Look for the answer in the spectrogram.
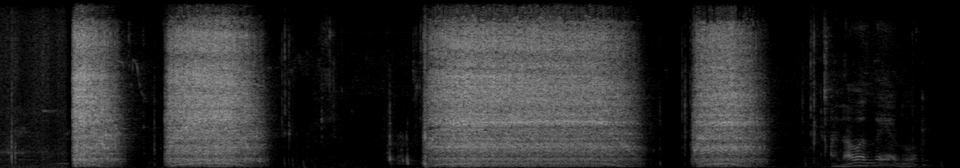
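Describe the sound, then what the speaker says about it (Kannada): A kitchen mixer grinder chops fruit in its jar in four pulsed bursts of whirring motor noise: two short runs, one longer steady spin, then a brief final burst, separated by near-silent pauses. "ಇದನ್ನು ಒಂದು ಮಿಕ್ಸಿ ಜಾರಿಗಾದರೂ ಹಾಕ್ಕೋಬೋದು"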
